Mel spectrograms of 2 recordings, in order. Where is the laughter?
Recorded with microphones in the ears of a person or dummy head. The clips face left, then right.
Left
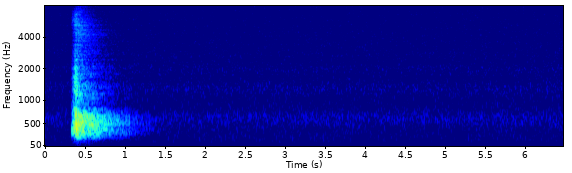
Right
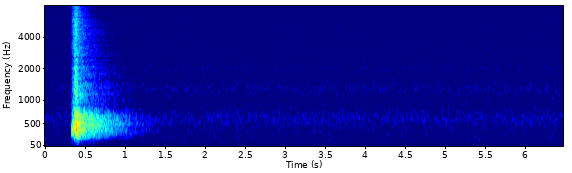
No laughter in this recording.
